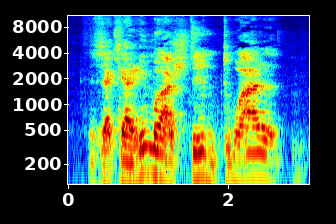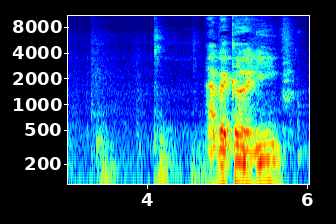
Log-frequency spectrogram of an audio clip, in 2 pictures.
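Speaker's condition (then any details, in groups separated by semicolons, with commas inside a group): Traumatic brain injury; surgery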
